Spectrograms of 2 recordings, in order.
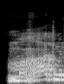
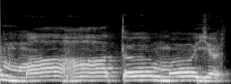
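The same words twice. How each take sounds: First: महात्म with short first a, ma-haatm; wrong form. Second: माहात्म्य very slow, long maa, maa-haa-t-m-ya; correct form, broken down. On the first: Teacher citing the mistake, महात्म with short ma. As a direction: say महात्म quickly, short opening ma. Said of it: "नहीं होता". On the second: Teacher correcting students, माहात्म्य syllable by syllable with long maa. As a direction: draw out each sound of माहात्म्य. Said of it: "ये होता है". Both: Shown as a demonstration.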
